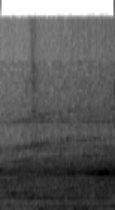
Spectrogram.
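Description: Jet airliner engines spool up for takeoff, a steady, loud broadband roar with a deep rumble, continuous and close, with no voices over it.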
